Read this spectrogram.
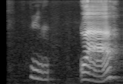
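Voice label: "qun2", Mandarin Chinese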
